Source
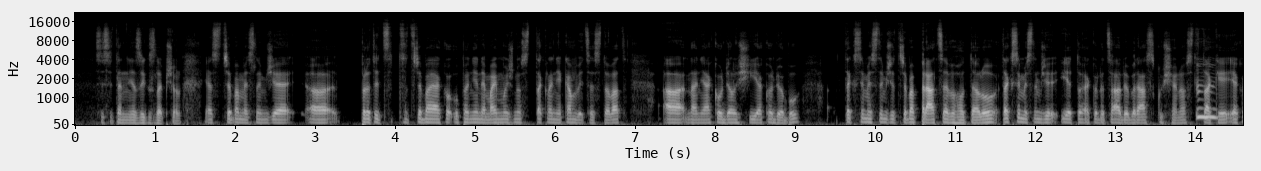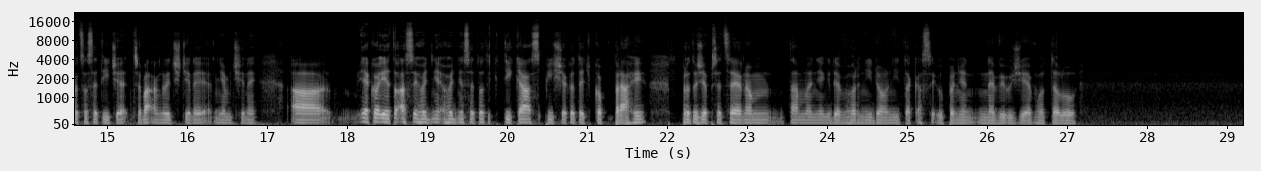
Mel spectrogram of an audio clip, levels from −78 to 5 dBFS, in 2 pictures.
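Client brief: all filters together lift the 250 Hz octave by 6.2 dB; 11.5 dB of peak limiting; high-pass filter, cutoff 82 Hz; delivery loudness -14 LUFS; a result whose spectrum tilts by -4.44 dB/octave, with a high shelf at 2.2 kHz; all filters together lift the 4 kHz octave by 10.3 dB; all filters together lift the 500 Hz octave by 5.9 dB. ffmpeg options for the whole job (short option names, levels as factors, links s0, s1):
-af "highpass=82,equalizer=f=250:t=o:g=6,equalizer=f=500:t=o:g=5,highshelf=f=2200:g=6,equalizer=f=4000:t=o:g=6.5,volume=2.82,alimiter=limit=0.944:level=0:latency=1"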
